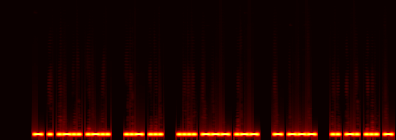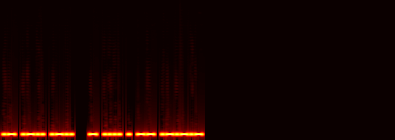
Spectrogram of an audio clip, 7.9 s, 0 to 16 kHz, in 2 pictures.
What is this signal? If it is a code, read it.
Morse code, heard as a keyed tone, about 47 wpm, 700 Hz. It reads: TELL US HOW TO INSTALL THEM.
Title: Sentences from Top 1600 Words 50wpm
